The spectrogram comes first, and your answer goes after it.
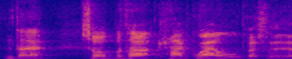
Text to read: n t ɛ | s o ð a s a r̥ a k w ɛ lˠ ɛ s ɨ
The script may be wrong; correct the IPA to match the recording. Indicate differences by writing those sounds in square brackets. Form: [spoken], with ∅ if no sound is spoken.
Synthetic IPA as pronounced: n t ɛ | s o [v] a [θ] a r̥ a [ɡ] w ɛ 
